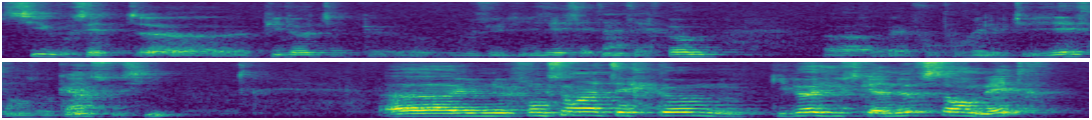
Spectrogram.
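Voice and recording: In strong room echo, a man with a medium-pitched voice and a dark, mellow tone speaks at a moderate pace with fairly even intonation.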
